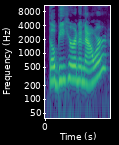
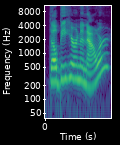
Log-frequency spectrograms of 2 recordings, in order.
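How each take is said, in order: First: The pitch rises at the end. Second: The pitch rises at the end.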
